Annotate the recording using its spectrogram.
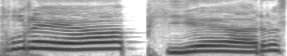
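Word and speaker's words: Preah Vihear: 그 갈등의 중심에 조금 전 말씀하신 뿌레아 비에아르 사원 제 발음이 맞아요. 네, 맞습니다. 뿌레아 비에아르 사원이라는게 있다.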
